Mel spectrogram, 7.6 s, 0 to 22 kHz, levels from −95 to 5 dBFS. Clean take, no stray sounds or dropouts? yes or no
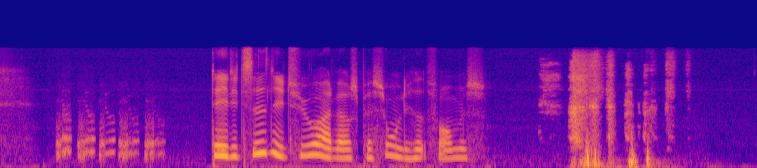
no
